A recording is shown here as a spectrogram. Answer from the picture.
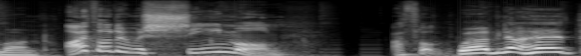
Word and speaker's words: CMON: mini or not that it is actually pronounced come on as in come on but aggressive I assume so yeah I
